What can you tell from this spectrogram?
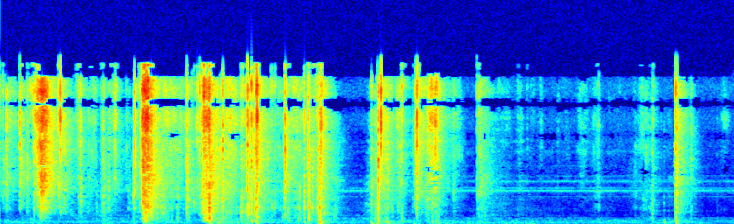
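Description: Plastic trading-card packet being torn open and pulled apart by hand: a run of short crinkling, tearing rustles over the first four seconds or so, dying away, then a single sharp tap near the end.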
